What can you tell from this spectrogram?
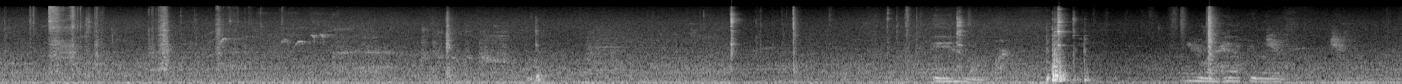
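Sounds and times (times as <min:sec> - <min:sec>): clicks of wires and zip ties: 0:00.4 - 0:02.4.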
